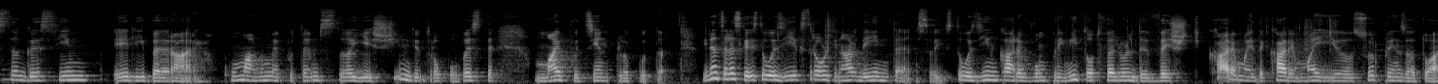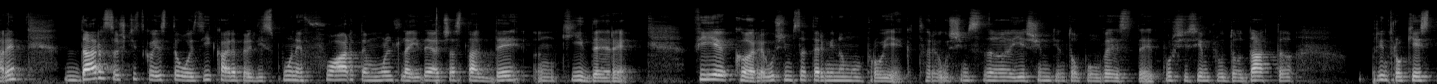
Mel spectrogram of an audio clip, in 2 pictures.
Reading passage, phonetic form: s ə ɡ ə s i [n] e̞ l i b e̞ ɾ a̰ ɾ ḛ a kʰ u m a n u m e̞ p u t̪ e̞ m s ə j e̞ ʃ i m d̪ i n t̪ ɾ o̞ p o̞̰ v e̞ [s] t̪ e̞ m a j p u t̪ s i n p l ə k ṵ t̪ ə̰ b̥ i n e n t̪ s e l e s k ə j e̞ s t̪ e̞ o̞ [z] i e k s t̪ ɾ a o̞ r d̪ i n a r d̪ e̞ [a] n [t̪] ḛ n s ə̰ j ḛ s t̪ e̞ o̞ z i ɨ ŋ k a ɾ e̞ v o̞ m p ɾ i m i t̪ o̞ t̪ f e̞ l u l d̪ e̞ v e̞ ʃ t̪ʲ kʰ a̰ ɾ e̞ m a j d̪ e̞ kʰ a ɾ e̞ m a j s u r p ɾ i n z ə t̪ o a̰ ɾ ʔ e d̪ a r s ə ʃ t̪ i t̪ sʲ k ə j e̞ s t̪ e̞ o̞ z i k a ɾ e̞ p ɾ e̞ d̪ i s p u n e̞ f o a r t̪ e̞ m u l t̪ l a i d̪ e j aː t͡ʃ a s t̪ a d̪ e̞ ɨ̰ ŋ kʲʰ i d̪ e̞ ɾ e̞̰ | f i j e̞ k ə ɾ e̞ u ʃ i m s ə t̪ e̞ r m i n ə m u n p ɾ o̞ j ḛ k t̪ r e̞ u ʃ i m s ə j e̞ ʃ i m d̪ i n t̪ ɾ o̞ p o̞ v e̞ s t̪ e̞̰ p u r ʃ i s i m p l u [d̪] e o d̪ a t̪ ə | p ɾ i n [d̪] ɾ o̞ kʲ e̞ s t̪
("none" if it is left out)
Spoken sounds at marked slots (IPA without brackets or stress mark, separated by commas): m, s, z, i, t̪, d̪, t̪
